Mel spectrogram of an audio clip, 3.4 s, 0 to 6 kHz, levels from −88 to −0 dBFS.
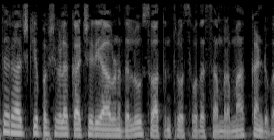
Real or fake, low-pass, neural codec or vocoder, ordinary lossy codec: real; 5.4 kHz; none; none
